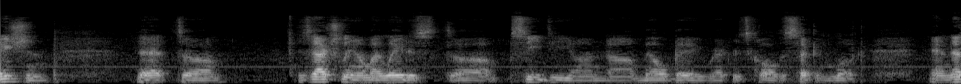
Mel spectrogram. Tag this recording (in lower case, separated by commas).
speech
